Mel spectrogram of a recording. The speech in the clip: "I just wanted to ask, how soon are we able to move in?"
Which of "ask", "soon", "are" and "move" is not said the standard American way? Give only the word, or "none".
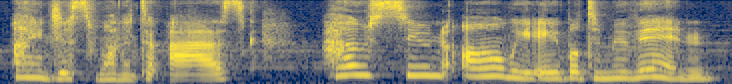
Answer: are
